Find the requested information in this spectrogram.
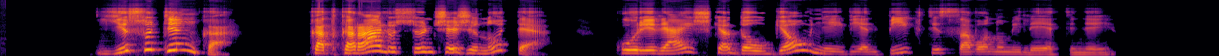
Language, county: Lithuanian, Kaunas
